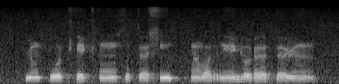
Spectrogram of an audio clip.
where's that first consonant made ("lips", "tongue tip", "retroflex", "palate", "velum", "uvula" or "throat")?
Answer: retroflex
